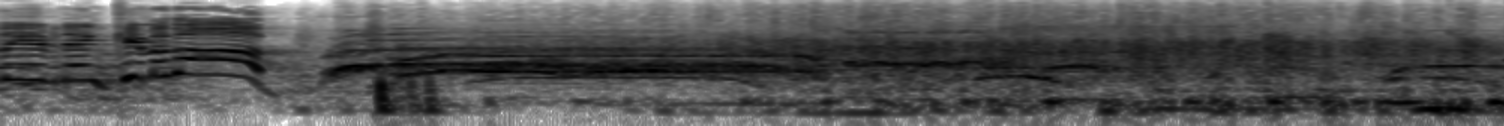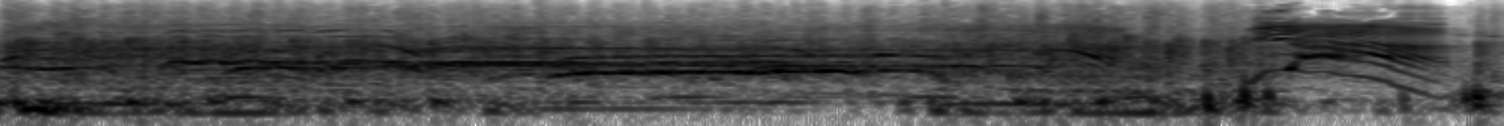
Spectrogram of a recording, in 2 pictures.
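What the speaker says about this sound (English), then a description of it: "Please whoop, cheer, clap, and hoot if you would like for your host for the evening, Kima Bob!" Comedy club audience whooping, cheering, hooting and clapping for the host, a loud sustained burst of applause and shouts that swells and then fades, with a short spoken line heard before it.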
